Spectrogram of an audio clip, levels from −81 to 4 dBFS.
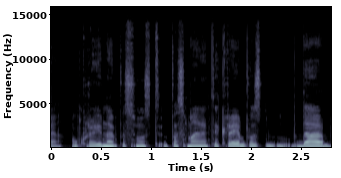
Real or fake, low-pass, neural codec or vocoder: fake; 14.4 kHz; codec, 44.1 kHz, 7.8 kbps, Pupu-Codec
